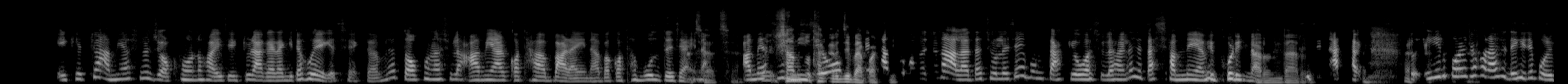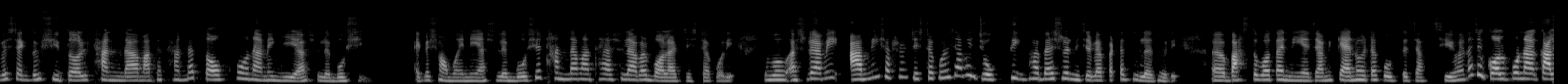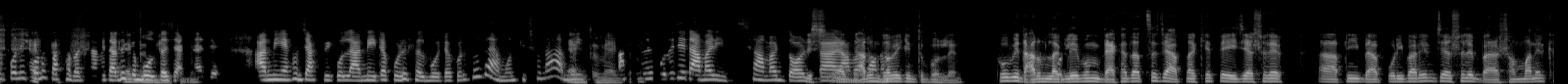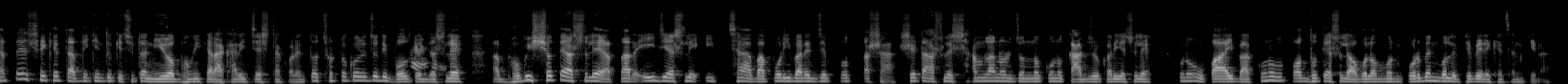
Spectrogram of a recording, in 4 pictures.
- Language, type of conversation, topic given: Bengali, podcast, পরিবারের প্রত্যাশা আর নিজের ইচ্ছার মধ্যে ভারসাম্য তুমি কীভাবে সামলাও?
- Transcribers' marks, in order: laughing while speaking: "পড়ি না। যে না থাক"; chuckle; chuckle; other background noise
